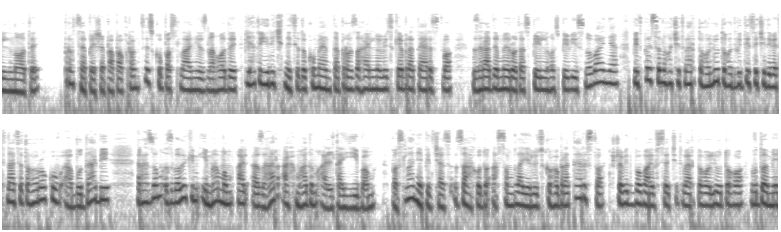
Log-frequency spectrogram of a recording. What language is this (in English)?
Ukrainian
